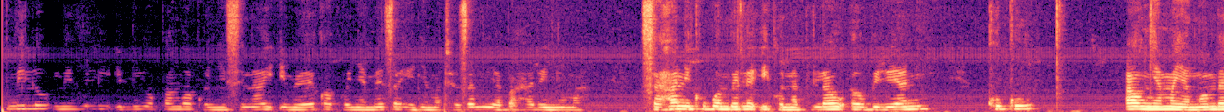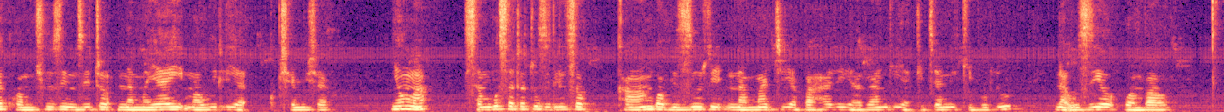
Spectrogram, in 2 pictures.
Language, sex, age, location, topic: Swahili, female, 25-35, Mombasa, agriculture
